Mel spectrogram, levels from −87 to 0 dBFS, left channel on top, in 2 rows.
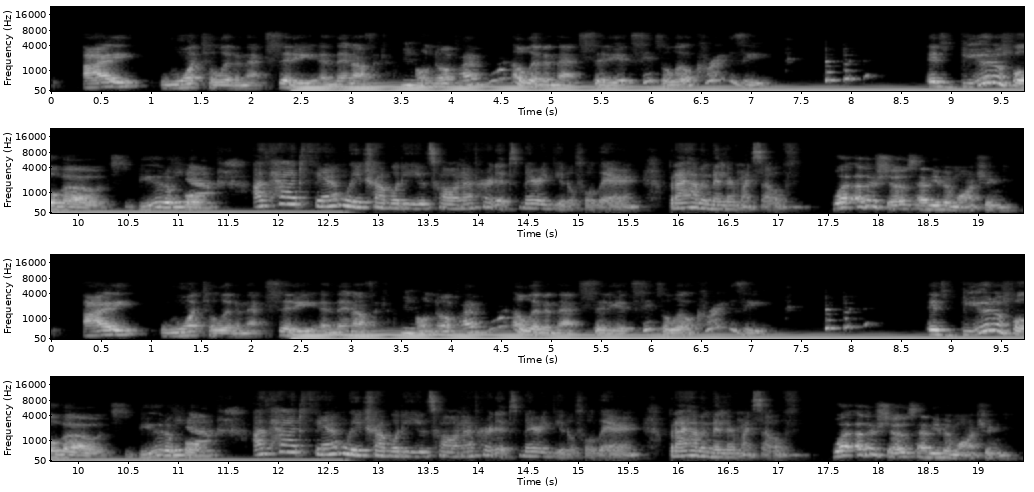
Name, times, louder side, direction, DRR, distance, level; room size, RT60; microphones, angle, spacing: voice 1, 0.3-0.8 1.1-3.3 3.6-7.2 8.8-11.2 17.5-19.3, left 1 dB, 40° left, 3.9 m, -29 dB
Piano, 2.4-12.7, equal, 70° right, 1.1 m, -31 dB
voice 2, 3.5-4.0 7.7-8.1 10.9-17.2, left 1 dB, 10° left, 2.4 m, -32 dB
8.4 x 8.3 x 4.1 m
head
